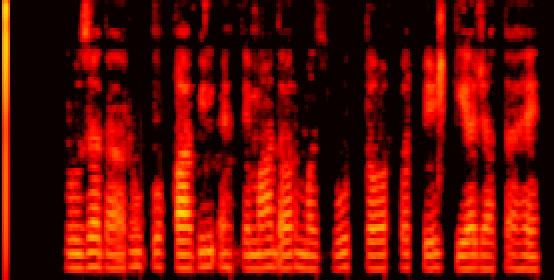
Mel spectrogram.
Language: Urdu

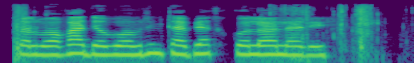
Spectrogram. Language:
Pashto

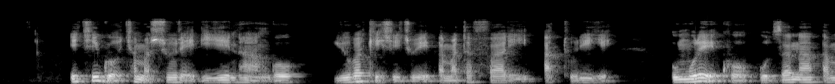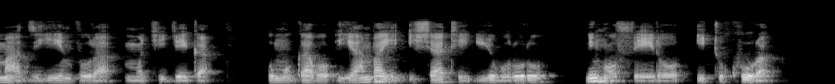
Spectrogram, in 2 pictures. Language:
Rundi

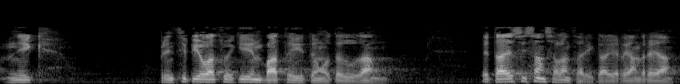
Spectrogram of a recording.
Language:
Basque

